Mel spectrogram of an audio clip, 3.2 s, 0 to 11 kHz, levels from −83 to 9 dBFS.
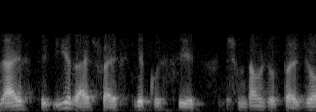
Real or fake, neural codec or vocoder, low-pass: real; none; 9.9 kHz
